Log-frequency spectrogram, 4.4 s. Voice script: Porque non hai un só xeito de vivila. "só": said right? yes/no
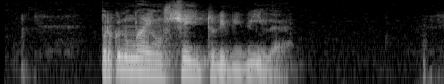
no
